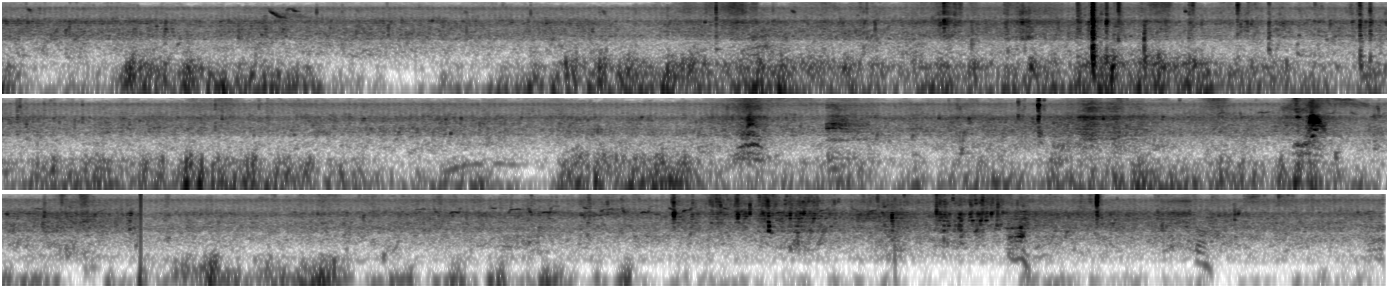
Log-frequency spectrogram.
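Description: Wind buffeting the microphone in gusts, over the steady rush of a swollen river. The gusts ease off about two-thirds of the way through, and a few faint clicks come through.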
